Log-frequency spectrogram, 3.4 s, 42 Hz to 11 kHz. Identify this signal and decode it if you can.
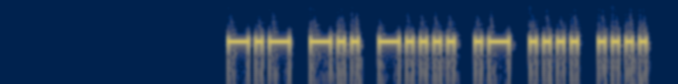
Morse code, heard as a keyed tone, about 34 wpm, 700 Hz. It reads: KD6AHH
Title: USA Call Signs - 3x Character Spacing - 35wpm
